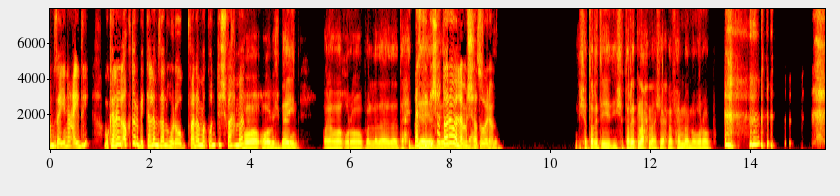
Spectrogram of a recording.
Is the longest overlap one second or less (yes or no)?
no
